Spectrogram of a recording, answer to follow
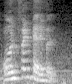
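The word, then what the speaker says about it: enfant terrible: हैं नेक्स्ट जो है ऑनफेंटेरेबल। ओके, ऑनफेंट, ओके, ये एन अगर हम ऐसे पढ़े तो एनफेंट पढ़ा जाता है ना, बट नहीं, इसका फ्रेंच में इसका प्रोनाउंसिएशन क्या होता है, ऑनफेंटेरेबल।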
